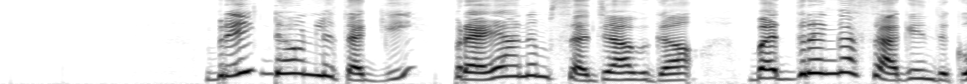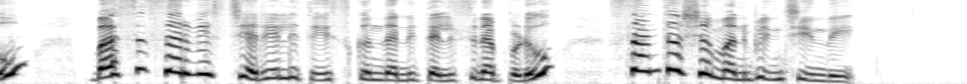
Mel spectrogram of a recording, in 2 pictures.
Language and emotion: Telugu, happy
